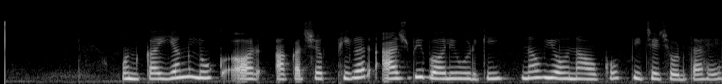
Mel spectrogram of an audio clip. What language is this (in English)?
Hindi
